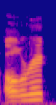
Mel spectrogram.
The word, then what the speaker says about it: Ulrich: like, Matthew Lillard and Skeet Ulrich, that's how you pronounce his last name, I do believe they're all, like, still pals.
